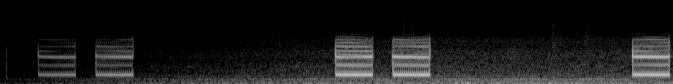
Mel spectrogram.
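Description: A phone rings on the line in three double bursts, a call to Lightways, a lighting supplier, each pair of short harmonic tones separated by pauses, heard clearly over a low background hum with no talking.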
